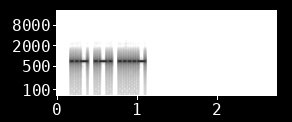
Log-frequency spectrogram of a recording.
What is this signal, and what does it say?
Morse code, heard as a keyed tone, about 42 wpm, 700 Hz. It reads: UR4
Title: Callsign Prefixes for Top 25 DXCC - 40wpm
